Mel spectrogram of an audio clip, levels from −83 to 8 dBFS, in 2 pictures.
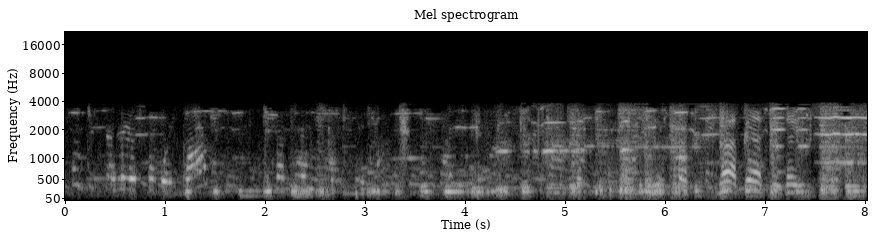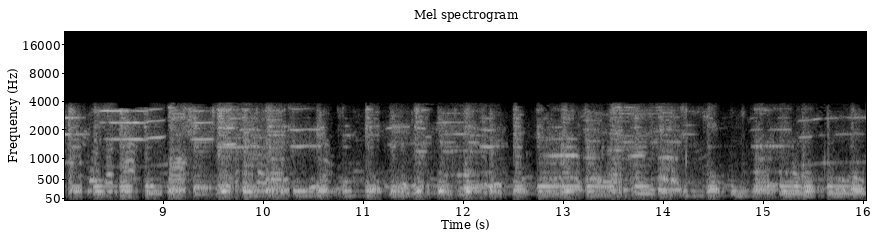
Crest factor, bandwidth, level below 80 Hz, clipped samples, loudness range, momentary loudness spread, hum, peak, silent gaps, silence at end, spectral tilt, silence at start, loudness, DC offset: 16 dB; 4 kHz; -56 dBFS; under 0.1%; 9 LU; 11 LU; none; -10 dBFS; none; 0 s; -3 dB/octave; 0.05 s; -25 LUFS; under 0.1%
